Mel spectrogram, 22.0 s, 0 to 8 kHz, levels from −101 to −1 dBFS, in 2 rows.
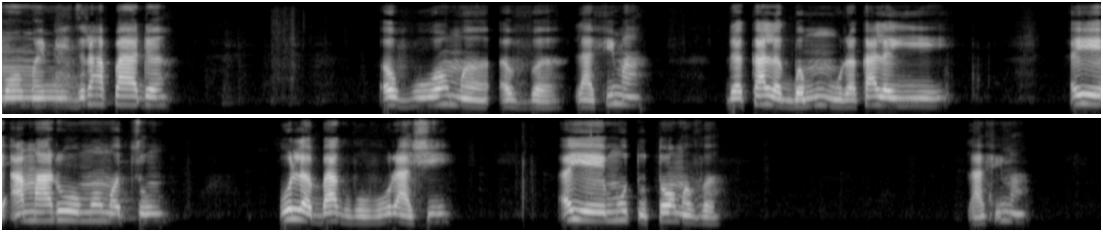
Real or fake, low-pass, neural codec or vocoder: real; 7.2 kHz; none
